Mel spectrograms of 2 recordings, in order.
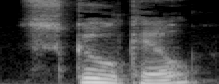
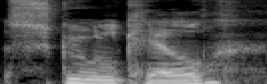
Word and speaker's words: Schuylkill: this is the Narwhal I believe it is pronounced School kill apologies if it isn't but that's what I'm going to call it and in the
